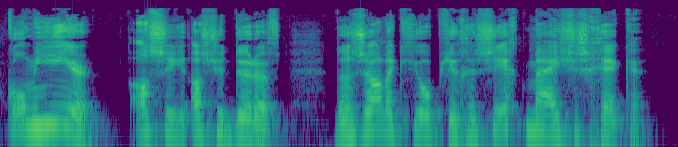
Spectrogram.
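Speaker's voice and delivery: put-on loud, high boyish threat; angry shout back. A narrator's reading. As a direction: yell back furiously, daring him. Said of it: "Dick werd nijdig".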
